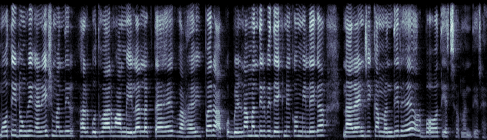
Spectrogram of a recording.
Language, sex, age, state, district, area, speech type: Hindi, female, 30-45, Rajasthan, Jaipur, urban, spontaneous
